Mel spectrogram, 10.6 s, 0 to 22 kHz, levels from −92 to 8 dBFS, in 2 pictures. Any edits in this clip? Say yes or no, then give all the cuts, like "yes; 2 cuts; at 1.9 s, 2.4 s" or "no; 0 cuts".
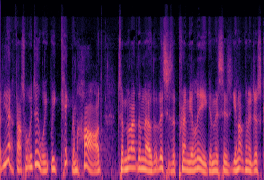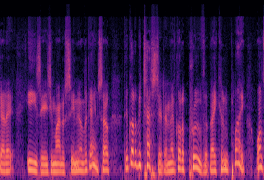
no; 0 cuts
